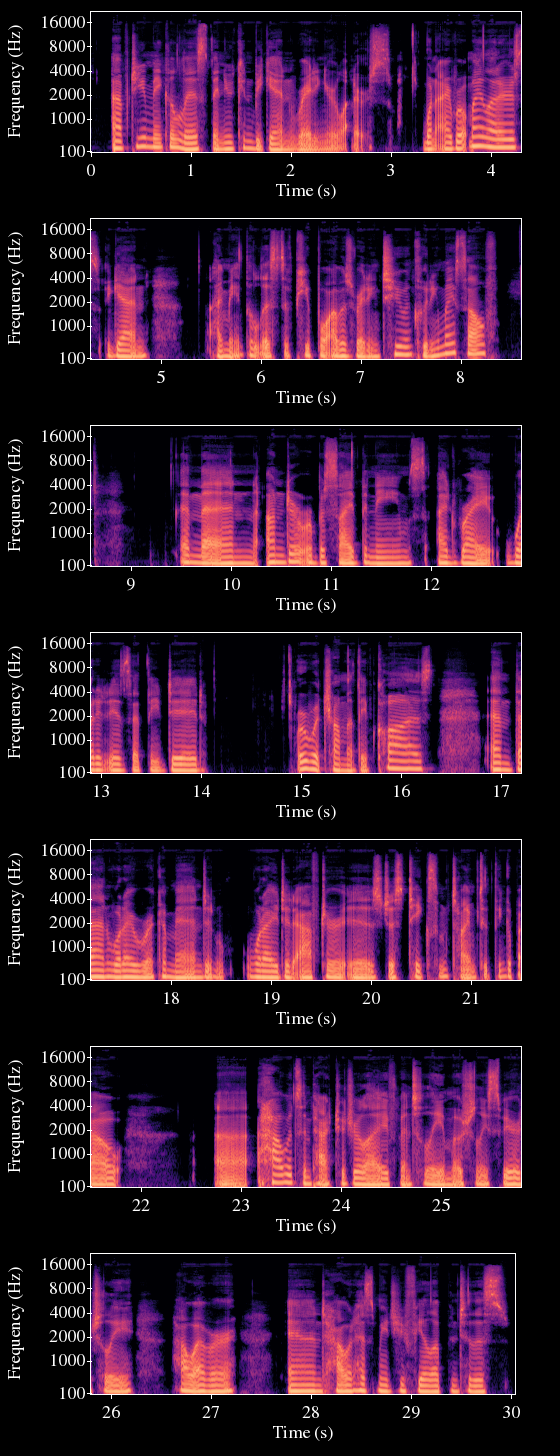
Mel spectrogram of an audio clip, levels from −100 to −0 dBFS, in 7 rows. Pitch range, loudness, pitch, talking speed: 165-190 Hz, -19 LUFS, 175 Hz, 175 wpm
